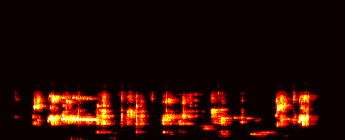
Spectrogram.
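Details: Rose-ringed parakeet in the Indian jungle giving a rapid run of shrill, harsh screeching notes, several bursts in about four seconds, with a faint low hum underneath.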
